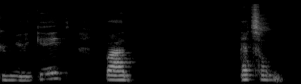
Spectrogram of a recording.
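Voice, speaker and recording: A woman with an Italian accent, her pitch fairly high and her intonation fairly even. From Italy, small town. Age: 30s. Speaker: vlogger and small business owner. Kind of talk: personal vlog introduction. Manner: hesitant, with fillers.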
